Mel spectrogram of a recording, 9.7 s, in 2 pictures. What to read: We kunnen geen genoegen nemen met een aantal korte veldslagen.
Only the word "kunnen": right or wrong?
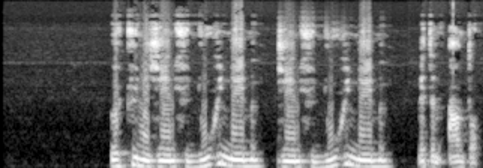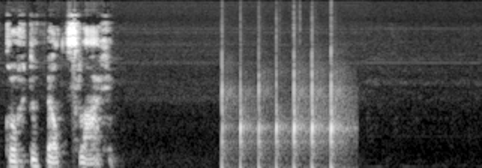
right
